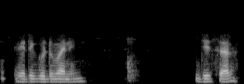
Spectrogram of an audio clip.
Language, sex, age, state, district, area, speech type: Urdu, male, 18-30, Uttar Pradesh, Saharanpur, urban, conversation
